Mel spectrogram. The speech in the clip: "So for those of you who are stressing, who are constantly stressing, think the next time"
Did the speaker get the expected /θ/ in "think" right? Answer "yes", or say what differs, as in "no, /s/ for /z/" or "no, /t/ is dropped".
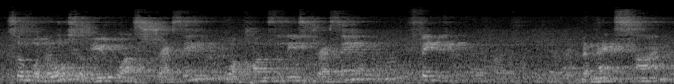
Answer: no, /f/ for /θ/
